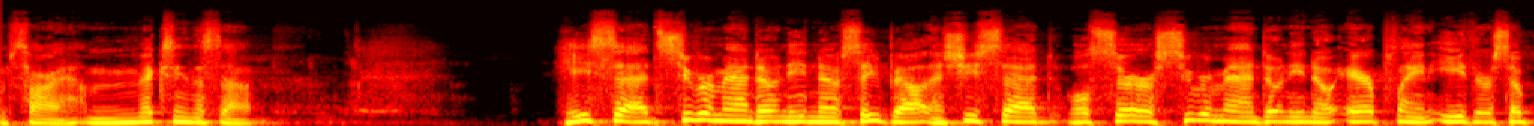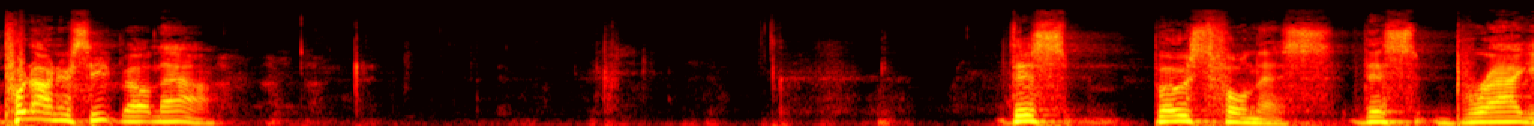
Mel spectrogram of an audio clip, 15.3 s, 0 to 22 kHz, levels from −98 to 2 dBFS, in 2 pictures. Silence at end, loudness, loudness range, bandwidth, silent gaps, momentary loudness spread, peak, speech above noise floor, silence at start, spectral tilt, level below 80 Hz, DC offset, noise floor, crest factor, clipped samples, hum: 0 s; -24 LUFS; 8 LU; 11.5 kHz; none; 7 LU; -6 dBFS; 55 dB; 0 s; -5 dB/octave; -54 dBFS; under 0.1%; -79 dBFS; 20 dB; under 0.1%; none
